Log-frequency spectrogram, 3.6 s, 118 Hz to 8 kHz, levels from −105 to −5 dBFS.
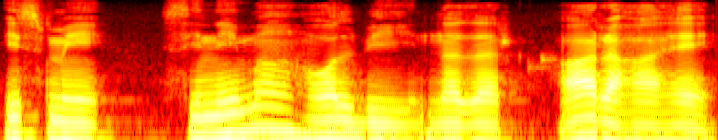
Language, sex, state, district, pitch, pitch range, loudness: Hindi, male, Madhya Pradesh, Bhopal, 105 Hz, 100-115 Hz, -17 LUFS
